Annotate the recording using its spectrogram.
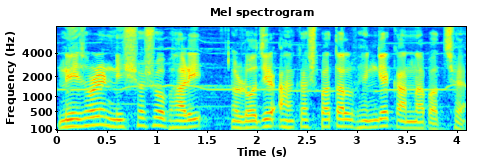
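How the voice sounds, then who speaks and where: A man's voice: fairly high pitch, fairly even intonation, normal speed. A man narrating a scripted romantic story, with music playing underneath.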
